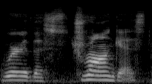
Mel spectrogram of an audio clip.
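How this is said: The stress is on "strongest".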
